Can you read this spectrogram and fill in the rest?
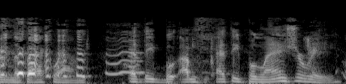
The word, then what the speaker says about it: boulangerie: You go to the boulangerie.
